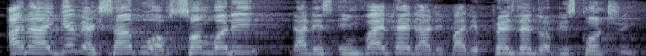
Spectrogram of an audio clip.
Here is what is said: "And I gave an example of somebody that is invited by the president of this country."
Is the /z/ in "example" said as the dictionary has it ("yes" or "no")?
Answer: no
